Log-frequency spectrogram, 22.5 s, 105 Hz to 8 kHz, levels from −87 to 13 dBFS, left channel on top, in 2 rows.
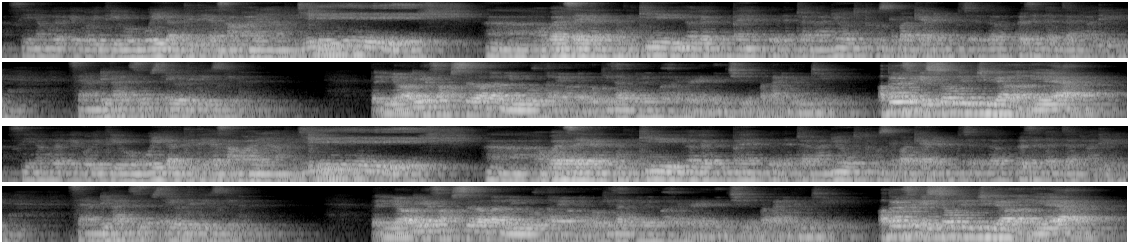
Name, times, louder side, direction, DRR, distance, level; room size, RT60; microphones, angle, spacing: voice 1, 0.2-3.4 4.8-11.2 12.0-13.7, equal, 5° right, -12 dB, 1.1 m, -21 dB
voice 2, 3.0-4.6 12.9-13.0 15.0-19.6 20.0-22.2, left 1 dB, 70° left, -6 dB, 0.9 m, -18 dB
3.2 x 2.4 x 2.8 m, 1.3 s
head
